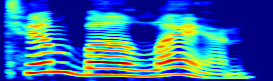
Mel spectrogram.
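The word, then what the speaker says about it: Timbaland: name except for the Land part yeah it's timber land it's t Google it it's t i m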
